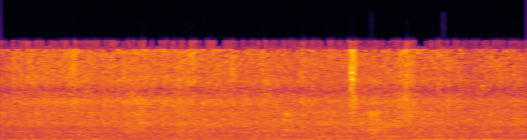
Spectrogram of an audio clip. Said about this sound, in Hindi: मैं आया हूँ यहाँ पे, बारिश हो रही है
